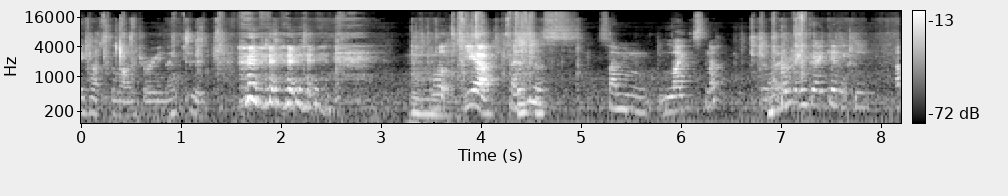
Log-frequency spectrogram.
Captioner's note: laugh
